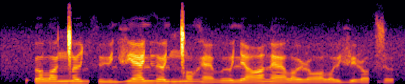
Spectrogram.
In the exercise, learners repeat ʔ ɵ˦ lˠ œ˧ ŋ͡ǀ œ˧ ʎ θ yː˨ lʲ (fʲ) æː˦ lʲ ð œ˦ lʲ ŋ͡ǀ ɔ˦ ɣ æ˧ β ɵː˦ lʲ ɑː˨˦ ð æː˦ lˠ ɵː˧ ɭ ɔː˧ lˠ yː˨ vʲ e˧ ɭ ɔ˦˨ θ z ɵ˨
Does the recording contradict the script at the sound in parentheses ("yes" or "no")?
yes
